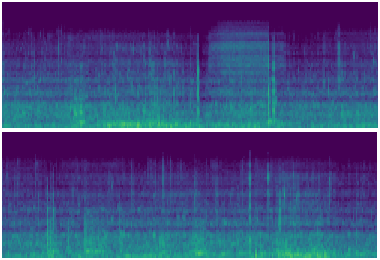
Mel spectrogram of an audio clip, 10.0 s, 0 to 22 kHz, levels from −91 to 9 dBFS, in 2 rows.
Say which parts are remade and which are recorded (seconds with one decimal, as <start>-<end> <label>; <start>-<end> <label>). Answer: 0.0-2.0 remade; 2.0-2.5 recorded; 2.5-10.0 remade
